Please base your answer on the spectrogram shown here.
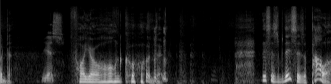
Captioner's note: Ο Ερωτών γελά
